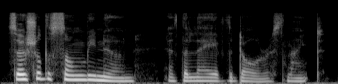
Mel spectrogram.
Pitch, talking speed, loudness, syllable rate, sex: 175 Hz, 230 wpm, -18 LUFS, 5.2 syllables/s, female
